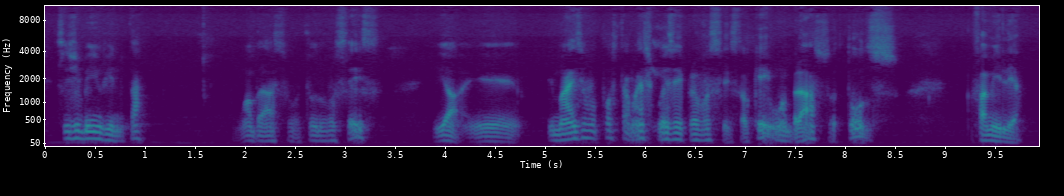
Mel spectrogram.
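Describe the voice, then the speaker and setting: Using a very deep, low pitch with very wide swings, a man with vocal fry talks at a moderate pace, broken by long, frequent pauses. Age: 40s. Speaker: podcaster. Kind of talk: monologue. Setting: at home, seated in living room. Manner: halting.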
